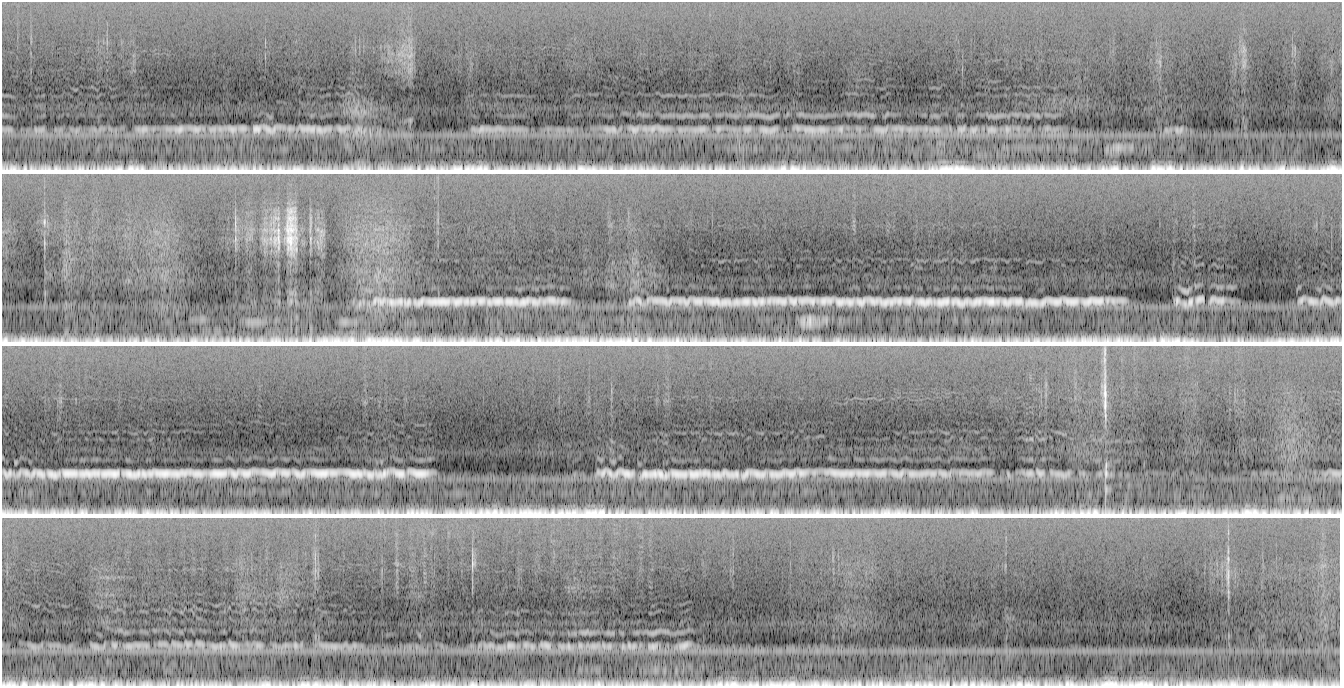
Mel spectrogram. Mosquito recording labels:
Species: Anopheles arabiensis; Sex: female; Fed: unfed; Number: one; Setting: cup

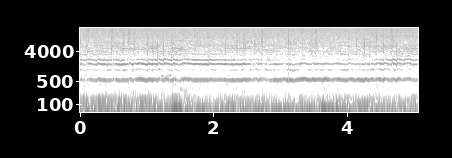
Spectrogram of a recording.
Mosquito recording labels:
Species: Anopheles arabiensis; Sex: female; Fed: unfed; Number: one; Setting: cup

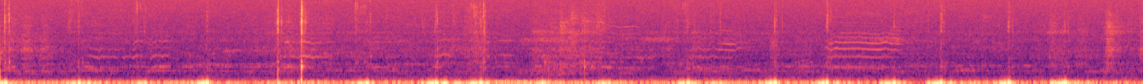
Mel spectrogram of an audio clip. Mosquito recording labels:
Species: Anopheles funestus s.l.; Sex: female; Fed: unfed; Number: one; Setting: cup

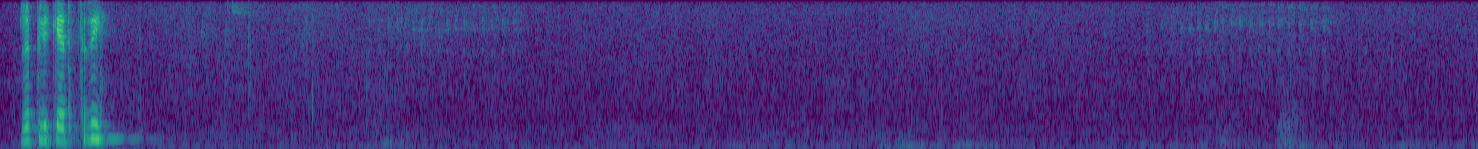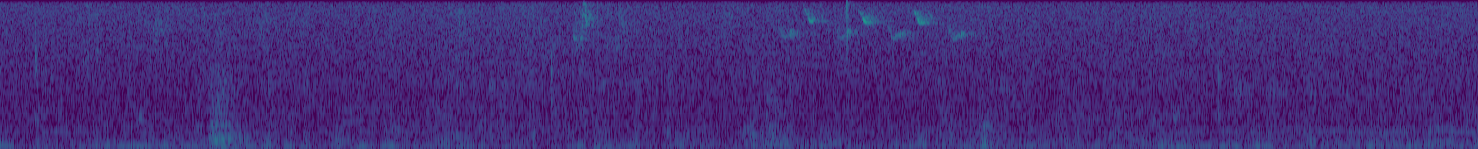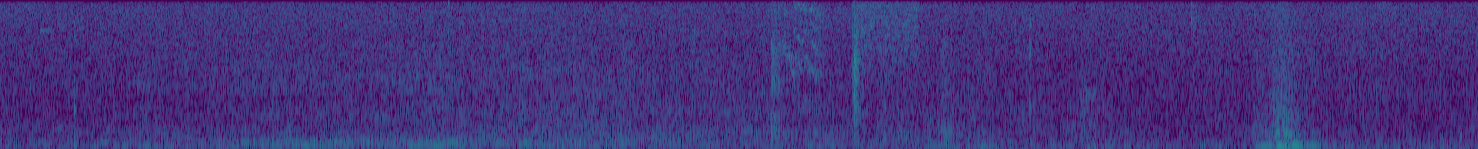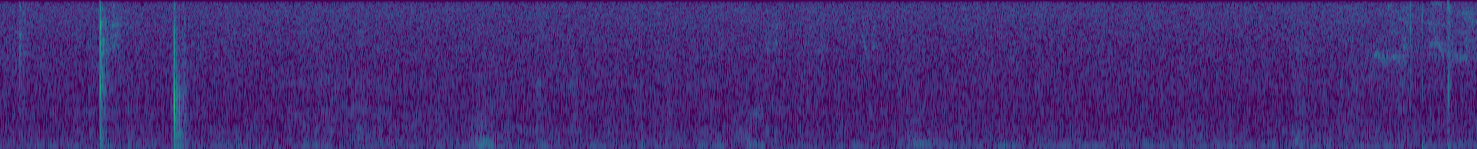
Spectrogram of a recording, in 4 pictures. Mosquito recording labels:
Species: no mosquito; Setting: insect culture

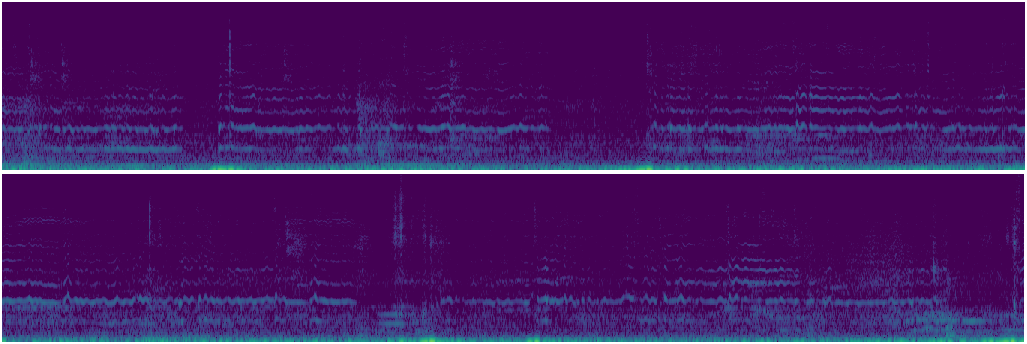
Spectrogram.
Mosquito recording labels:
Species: Anopheles arabiensis; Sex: female; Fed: unfed; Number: one; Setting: cup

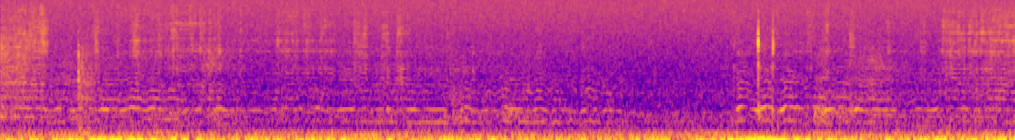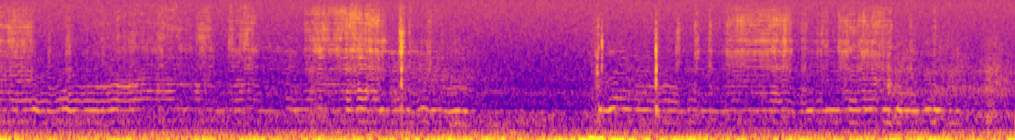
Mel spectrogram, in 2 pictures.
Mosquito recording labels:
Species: Mansonia uniformis; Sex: female; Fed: unfed; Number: one; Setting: cup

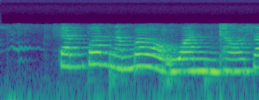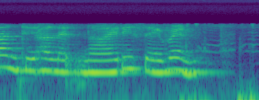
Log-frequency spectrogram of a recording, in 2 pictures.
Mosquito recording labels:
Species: no mosquito; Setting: cup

